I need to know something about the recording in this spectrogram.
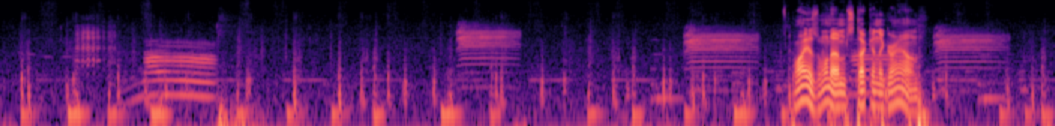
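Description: Footsteps thud softly on grass at an even pace.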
